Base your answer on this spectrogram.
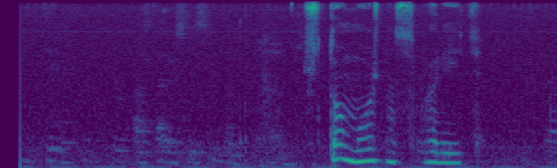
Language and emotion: Russian, sad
